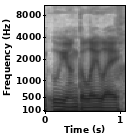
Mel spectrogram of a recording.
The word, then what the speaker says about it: Uiagalelei: And I think you are now sending DJ, however you pronounce his last name, Uiagalelei.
